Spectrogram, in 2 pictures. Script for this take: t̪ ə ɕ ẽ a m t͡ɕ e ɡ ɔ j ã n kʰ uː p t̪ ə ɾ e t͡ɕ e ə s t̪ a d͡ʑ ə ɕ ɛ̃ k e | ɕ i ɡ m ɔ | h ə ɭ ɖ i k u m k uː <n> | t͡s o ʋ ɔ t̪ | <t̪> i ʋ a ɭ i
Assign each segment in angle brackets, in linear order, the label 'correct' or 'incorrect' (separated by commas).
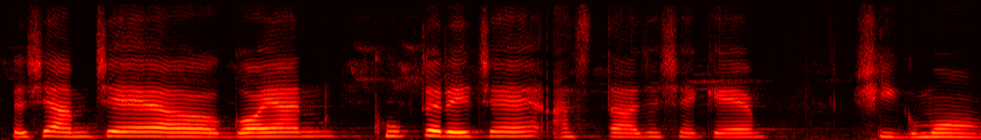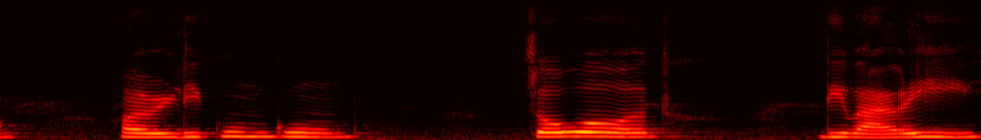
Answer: incorrect, incorrect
